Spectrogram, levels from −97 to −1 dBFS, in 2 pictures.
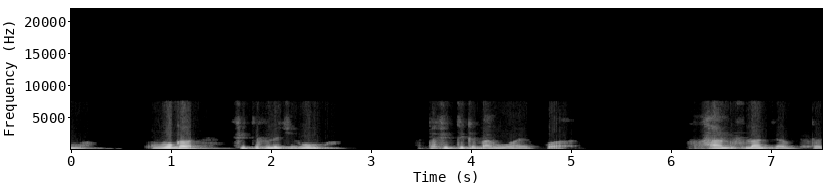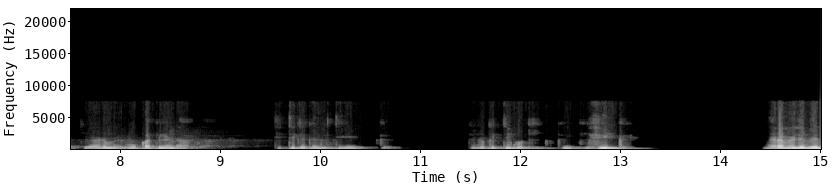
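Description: From 7.2 to 10.25 s there's feedback echo between two devices: each word loops back roughly every fifth of a second, thin and ringing, peaking about 28 dB under the speech.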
